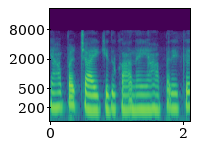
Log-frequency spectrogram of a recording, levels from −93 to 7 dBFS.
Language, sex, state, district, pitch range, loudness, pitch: Hindi, female, Chhattisgarh, Sukma, 185-200 Hz, -18 LUFS, 190 Hz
